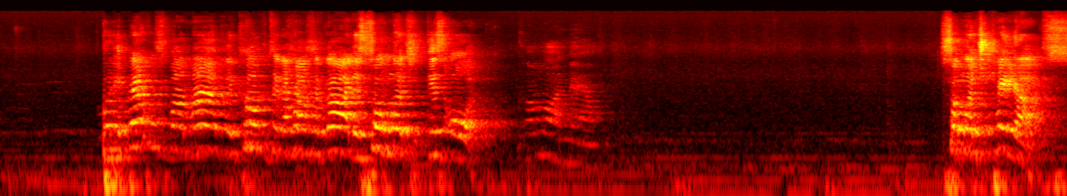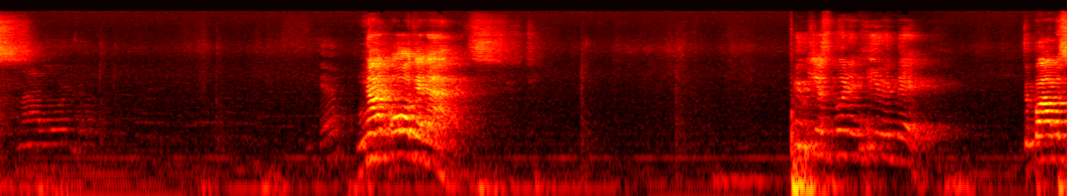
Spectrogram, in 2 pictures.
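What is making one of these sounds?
A man preaches with animation through a microphone and loudspeakers in a small echoing room.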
